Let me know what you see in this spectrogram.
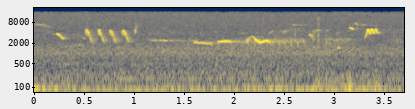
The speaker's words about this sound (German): Gras, Bäume, grün überall und die Vögel zwitschern.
